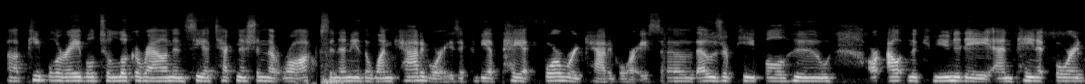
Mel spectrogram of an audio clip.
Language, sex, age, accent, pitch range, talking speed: English, female, 40-59, American, 150-185 Hz, 225 wpm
